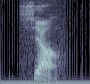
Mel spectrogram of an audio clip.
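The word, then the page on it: xiang: xiang4; tone 4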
